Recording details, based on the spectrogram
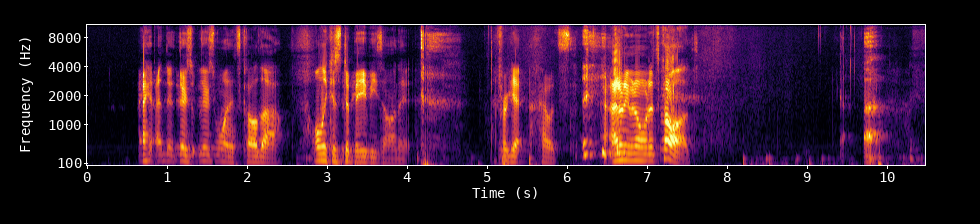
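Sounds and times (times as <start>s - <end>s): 
speech: 0.7s - 4.4s, 5.1s - 7.7s, 9.7s - 10.0s
person burping: 9.4s - 10.4s.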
